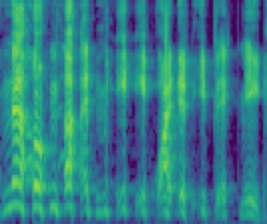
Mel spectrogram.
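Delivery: high, drawn-out whine with a laugh; reluctant little girl. Retold or imitated. Girl to her mom about Biden picking her, mock dismay. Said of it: "she's like".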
